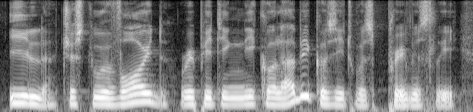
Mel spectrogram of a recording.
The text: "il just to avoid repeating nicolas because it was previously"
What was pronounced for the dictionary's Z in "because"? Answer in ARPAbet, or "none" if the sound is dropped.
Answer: Z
